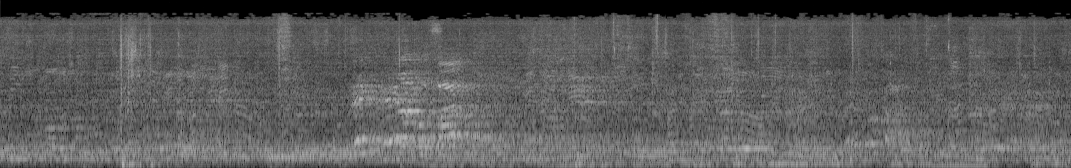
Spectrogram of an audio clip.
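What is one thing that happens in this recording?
Feet thud and shuffle on a soft mat.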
